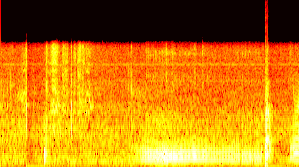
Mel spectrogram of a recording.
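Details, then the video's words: Molly, a pet dog at a window watching something outside, gives one drawn-out low harmonic grumble of about a second and a half, with a person talking to her before and after. "Barka Barka Barka Molly"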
